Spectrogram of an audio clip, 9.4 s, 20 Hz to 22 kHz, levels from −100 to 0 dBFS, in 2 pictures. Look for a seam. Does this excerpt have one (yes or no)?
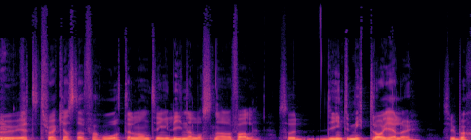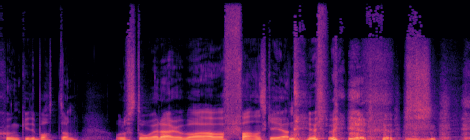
no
